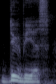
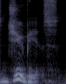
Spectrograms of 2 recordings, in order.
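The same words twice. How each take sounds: First: The first consonant is a plain d sound. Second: The first consonant is palatalized toward j.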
